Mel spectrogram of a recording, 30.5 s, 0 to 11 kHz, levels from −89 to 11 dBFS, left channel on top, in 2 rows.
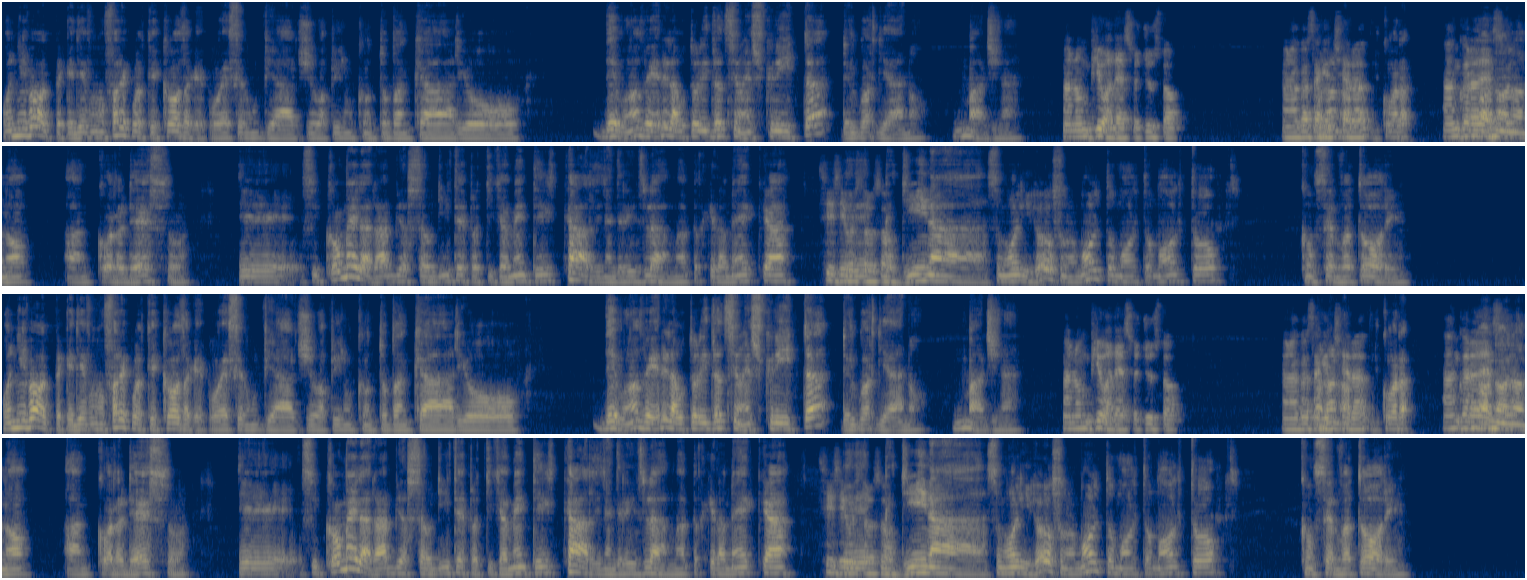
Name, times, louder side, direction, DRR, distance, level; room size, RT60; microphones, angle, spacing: voice 1, 0.0-5.2 5.9-9.2 9.5-10.2 13.1-13.5 13.8-14.1 14.7-15.5 15.9-17.1 17.6-23.1 23.6-27.4 28.2-29.3, right 3 dB, 90° right, 0.7 m, -31 dB
voice 2, 10.6-11.8 12.8-13.7 14.4-15.1 23.5-24.2, left 1 dB, 15° right, 1.4 m, -31 dB
3.1 x 2.3 x 3.0 m
head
